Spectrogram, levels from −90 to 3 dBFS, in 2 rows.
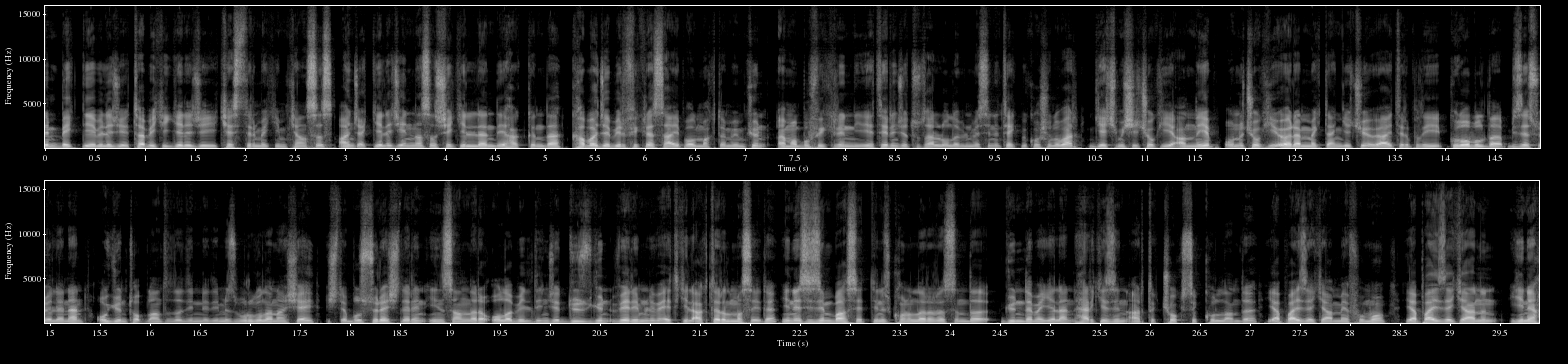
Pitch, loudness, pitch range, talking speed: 130 Hz, -25 LUFS, 115-145 Hz, 150 wpm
